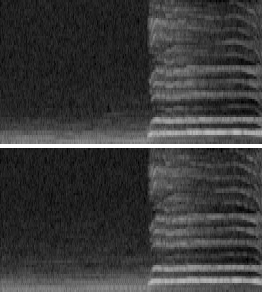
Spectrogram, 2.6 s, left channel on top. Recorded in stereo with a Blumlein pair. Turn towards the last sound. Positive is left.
turn(degrees=-5)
